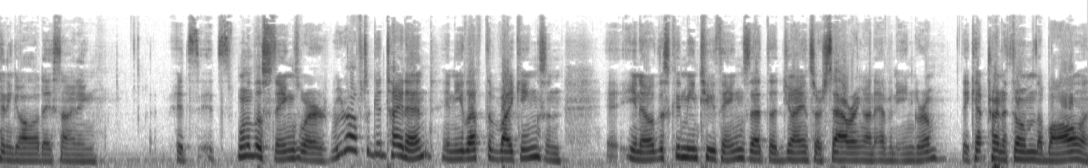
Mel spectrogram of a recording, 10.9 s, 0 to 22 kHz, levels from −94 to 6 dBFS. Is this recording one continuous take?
yes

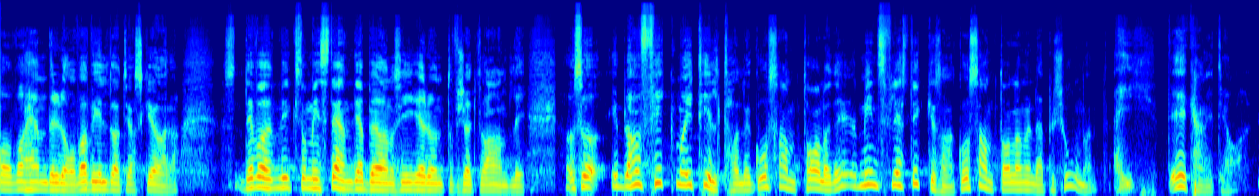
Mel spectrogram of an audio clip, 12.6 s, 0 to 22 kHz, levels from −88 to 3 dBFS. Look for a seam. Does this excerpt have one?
yes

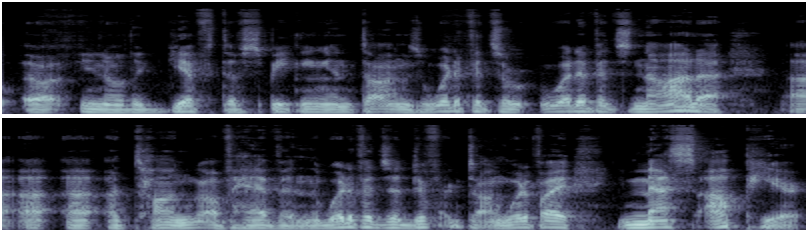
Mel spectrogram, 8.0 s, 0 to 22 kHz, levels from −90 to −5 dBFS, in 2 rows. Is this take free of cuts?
yes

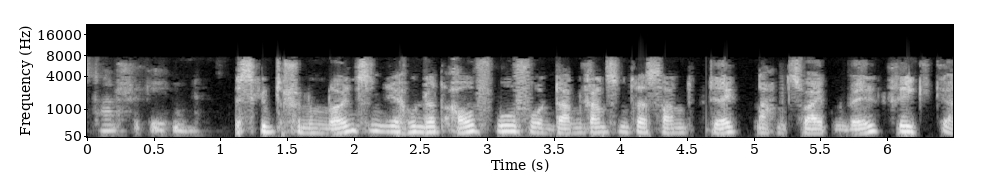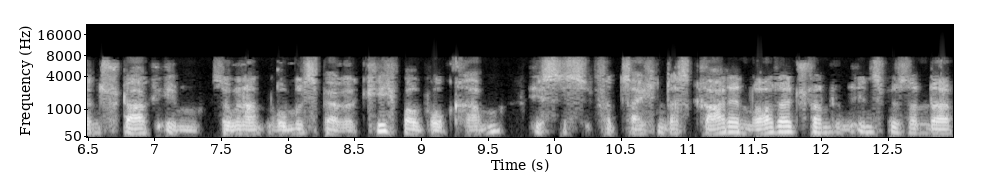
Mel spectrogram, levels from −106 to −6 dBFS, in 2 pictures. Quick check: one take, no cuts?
yes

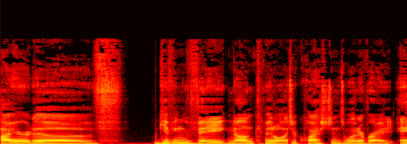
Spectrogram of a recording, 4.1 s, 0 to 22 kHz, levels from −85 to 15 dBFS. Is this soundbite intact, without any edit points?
no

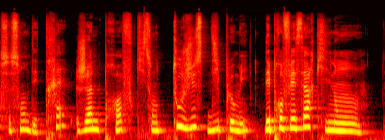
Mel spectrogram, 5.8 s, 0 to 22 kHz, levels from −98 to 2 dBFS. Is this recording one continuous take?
yes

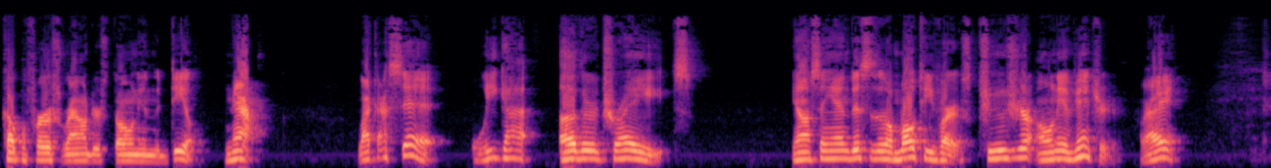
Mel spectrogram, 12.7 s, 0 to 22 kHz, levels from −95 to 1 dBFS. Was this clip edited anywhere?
no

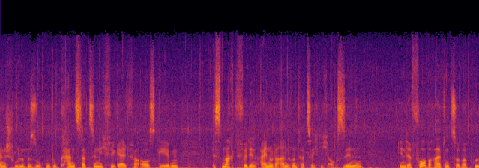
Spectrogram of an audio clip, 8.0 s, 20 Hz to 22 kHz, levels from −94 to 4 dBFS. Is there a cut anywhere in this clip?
no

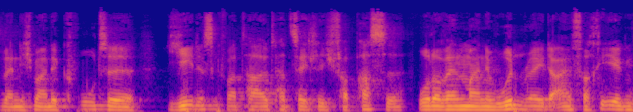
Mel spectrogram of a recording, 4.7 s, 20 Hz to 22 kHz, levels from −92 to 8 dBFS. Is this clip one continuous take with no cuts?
no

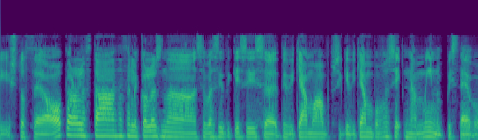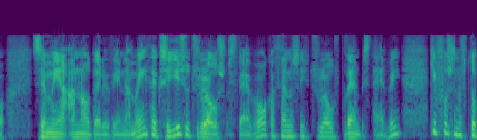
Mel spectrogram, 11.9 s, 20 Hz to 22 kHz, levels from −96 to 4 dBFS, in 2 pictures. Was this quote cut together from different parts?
yes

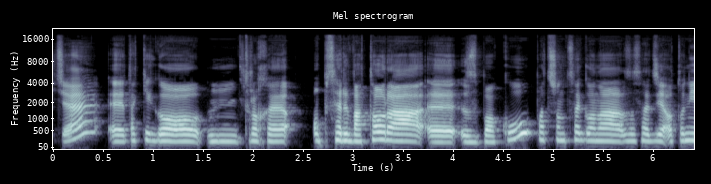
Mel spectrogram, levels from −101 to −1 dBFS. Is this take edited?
no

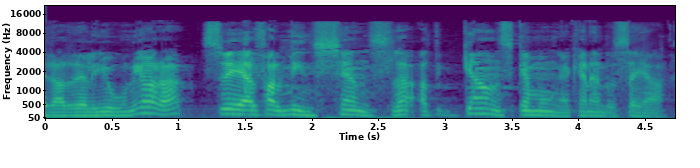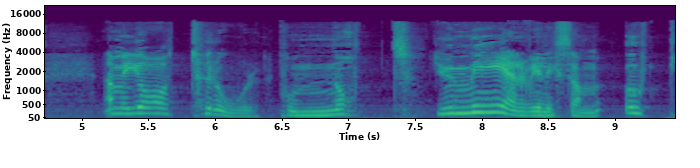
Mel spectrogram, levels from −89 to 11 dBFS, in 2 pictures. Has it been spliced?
yes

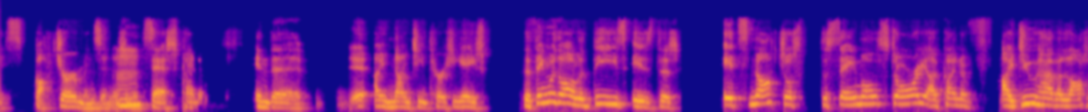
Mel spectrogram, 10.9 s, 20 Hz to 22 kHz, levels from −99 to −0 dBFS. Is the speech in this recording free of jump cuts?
yes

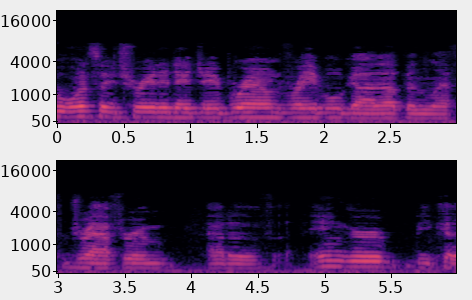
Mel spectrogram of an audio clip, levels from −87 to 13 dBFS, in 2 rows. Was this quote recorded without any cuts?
no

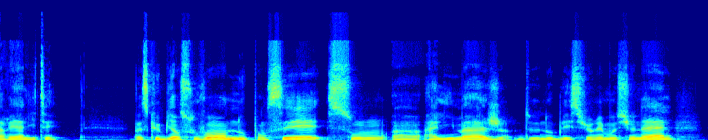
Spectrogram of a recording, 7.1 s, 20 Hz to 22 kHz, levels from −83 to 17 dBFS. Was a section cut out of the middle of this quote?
no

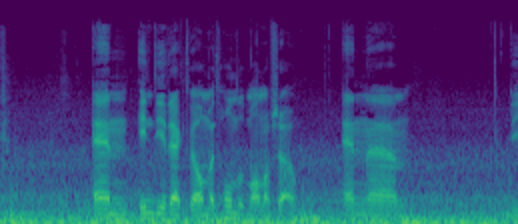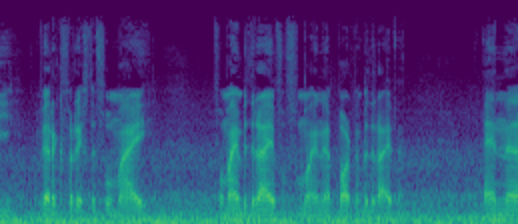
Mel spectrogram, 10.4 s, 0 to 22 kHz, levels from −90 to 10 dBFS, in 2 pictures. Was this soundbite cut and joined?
yes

